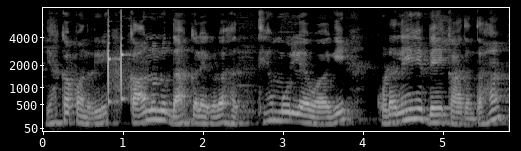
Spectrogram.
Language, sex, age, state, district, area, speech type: Kannada, male, 30-45, Karnataka, Chitradurga, rural, spontaneous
